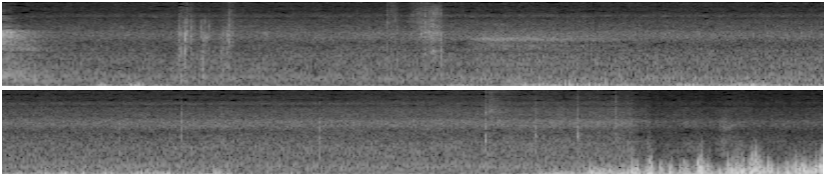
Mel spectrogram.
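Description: Wind noise on the microphone, a steady low rumble with a few faint clicks early on, growing louder near the end.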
